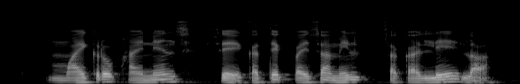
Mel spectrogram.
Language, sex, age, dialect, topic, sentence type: Magahi, male, 41-45, Western, banking, question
